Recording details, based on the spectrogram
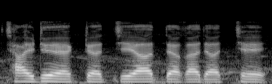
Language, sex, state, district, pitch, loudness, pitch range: Bengali, male, West Bengal, Cooch Behar, 125 Hz, -15 LUFS, 115-130 Hz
